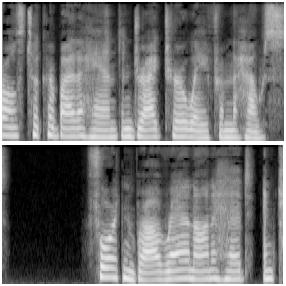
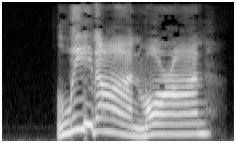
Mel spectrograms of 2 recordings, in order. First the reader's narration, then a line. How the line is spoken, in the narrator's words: Calvin cried gaily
